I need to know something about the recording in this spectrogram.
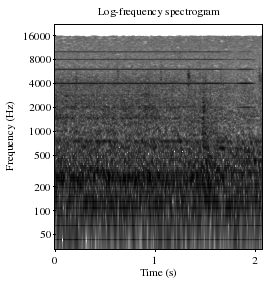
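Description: A steady low hum with faint background room noise and no distinct events.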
